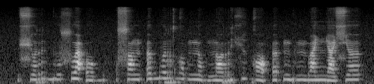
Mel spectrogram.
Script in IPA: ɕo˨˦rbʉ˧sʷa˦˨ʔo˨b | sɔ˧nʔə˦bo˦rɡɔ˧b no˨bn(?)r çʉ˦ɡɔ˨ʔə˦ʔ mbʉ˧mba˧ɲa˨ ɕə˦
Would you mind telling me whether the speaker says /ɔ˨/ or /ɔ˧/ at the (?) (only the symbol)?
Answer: ɔ˨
